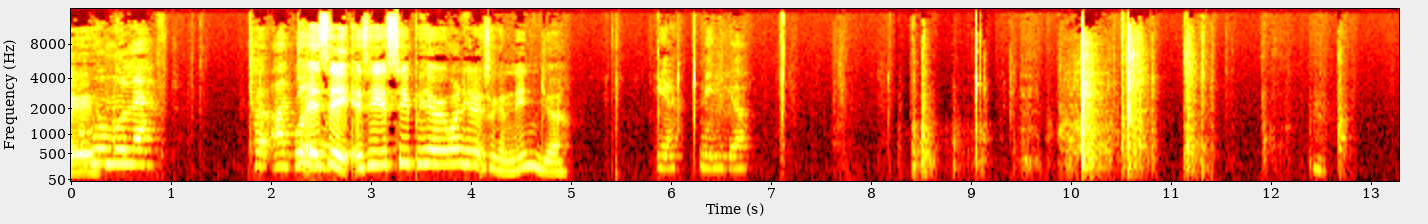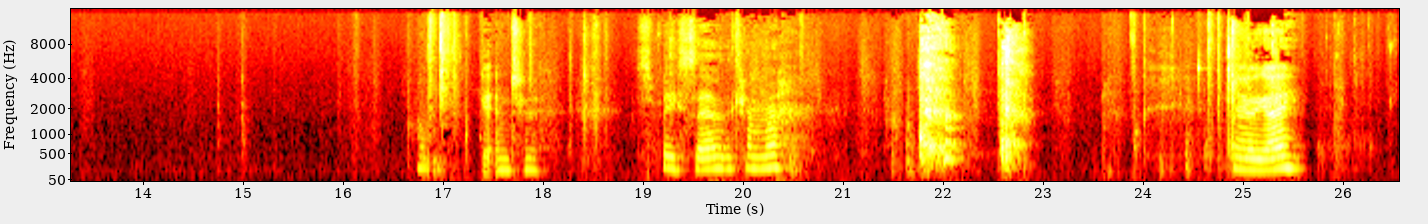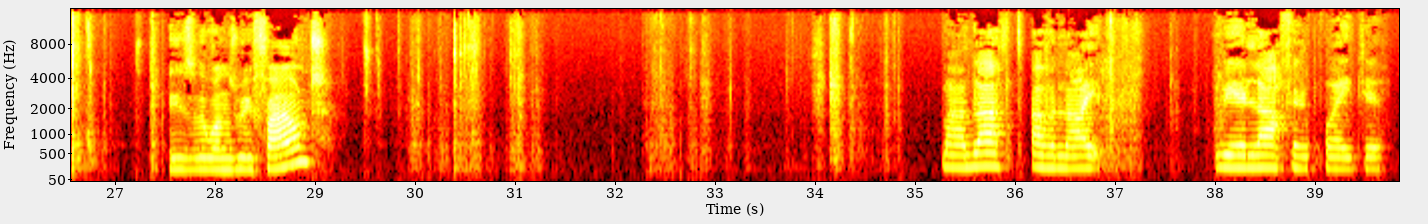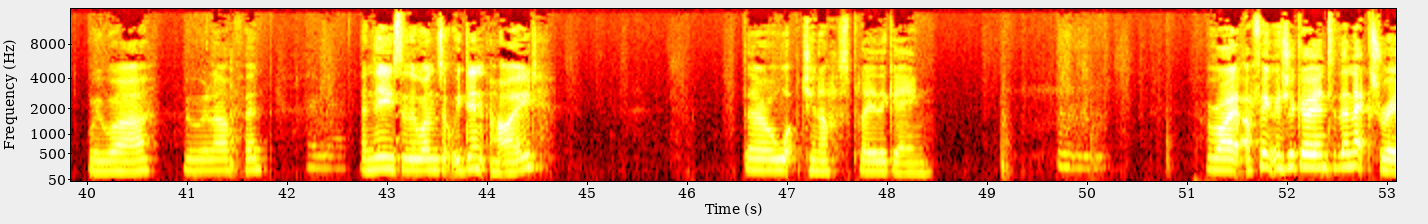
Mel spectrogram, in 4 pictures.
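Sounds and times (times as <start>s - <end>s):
faint rustles and light scrapes: 32.1s - 35.0s.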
